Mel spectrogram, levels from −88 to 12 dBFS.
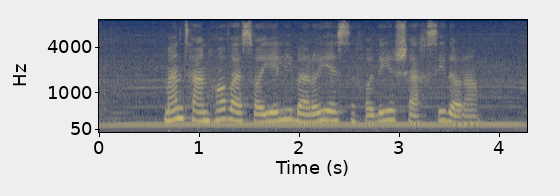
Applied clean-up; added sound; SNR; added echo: none; Accelerating, revving, vroom / Motor vehicle (road); 9 dB; none.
